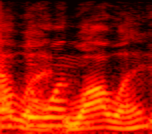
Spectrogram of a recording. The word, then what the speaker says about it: Huawei: Huawei. – Is that how you pronounce it? – Yeah. – Huawei.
